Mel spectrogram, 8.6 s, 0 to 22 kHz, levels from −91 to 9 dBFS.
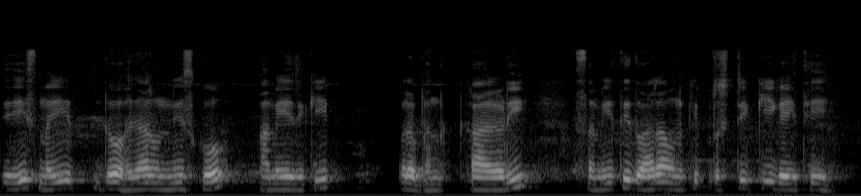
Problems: constant background noise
